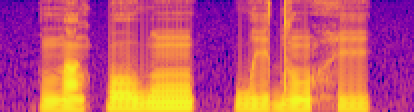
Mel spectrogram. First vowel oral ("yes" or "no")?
no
